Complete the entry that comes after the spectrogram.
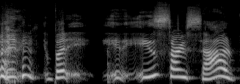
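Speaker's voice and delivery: high, slow voice choked with real tears; tearful. Real, not acted. Host explaining how sad the book is, tearful. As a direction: push the words out while crying. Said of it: "I'm crying again".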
